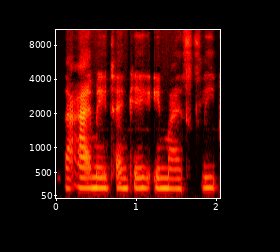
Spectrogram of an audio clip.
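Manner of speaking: usual speaking voice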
